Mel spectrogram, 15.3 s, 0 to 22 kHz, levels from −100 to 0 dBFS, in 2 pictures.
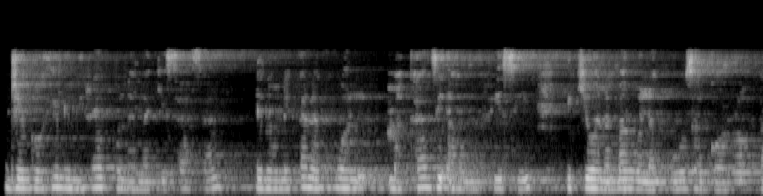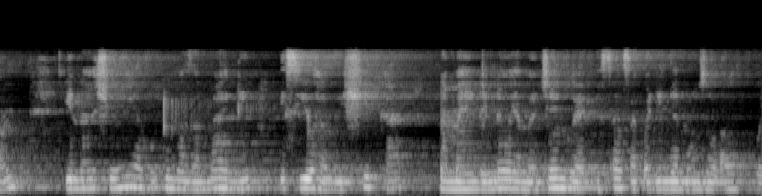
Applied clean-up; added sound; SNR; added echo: none; none; none; reverberation time 1.7 s.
